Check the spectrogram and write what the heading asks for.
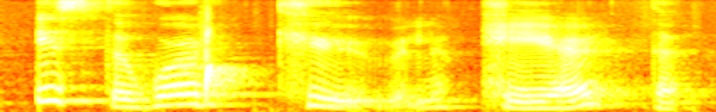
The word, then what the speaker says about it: kul: Anyway, kul is a useful word, and remember that it's pronounced with a long U.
